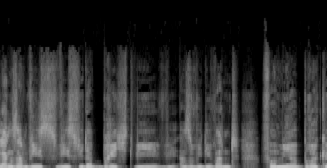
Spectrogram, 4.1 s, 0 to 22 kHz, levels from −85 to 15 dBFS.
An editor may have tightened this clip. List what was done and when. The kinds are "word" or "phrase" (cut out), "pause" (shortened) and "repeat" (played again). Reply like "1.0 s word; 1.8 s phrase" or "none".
2.0 s word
